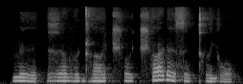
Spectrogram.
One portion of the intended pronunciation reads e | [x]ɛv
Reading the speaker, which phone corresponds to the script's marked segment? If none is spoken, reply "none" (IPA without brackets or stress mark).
ɣ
